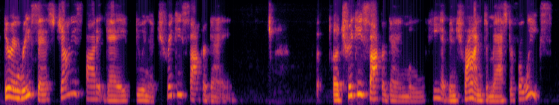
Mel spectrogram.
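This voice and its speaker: A woman reading a picture book aloud expressively, pausing in a teacherly way to put questions to young listeners. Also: sits low, big pitch swings, sharp tone, poor audio. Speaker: school principal reading aloud to children.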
